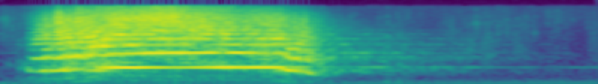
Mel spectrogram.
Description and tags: Elephant Trumpets Growls
sound of elephant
